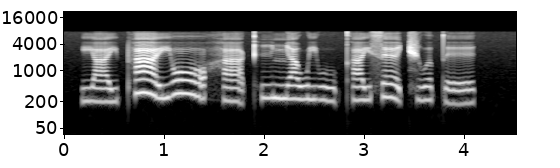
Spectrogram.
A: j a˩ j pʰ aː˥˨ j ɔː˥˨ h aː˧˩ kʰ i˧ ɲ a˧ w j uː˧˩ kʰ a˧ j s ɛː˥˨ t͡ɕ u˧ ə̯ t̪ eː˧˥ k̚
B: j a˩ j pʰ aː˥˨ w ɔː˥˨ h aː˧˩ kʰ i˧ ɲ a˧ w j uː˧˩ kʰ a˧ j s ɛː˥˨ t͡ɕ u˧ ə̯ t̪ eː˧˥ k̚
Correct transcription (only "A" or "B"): A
